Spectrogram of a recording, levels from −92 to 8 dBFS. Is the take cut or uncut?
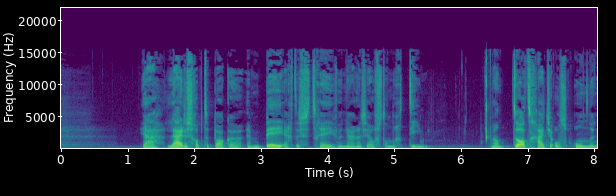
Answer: uncut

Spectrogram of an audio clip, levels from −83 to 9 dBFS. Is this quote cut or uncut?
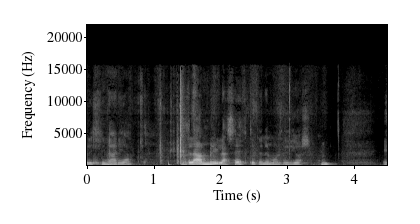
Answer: cut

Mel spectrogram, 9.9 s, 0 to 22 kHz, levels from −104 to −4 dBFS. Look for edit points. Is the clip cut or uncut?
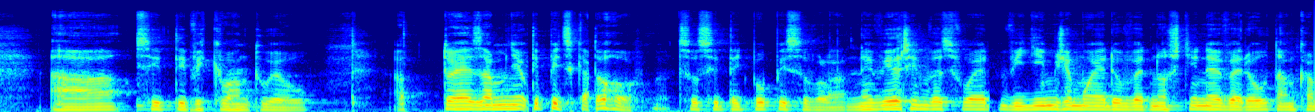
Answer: cut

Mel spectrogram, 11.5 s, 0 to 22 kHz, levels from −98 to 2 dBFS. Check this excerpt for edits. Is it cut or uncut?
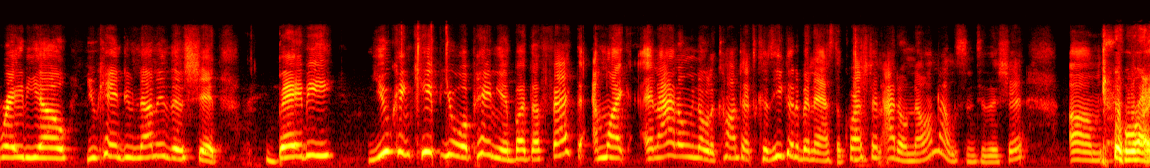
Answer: uncut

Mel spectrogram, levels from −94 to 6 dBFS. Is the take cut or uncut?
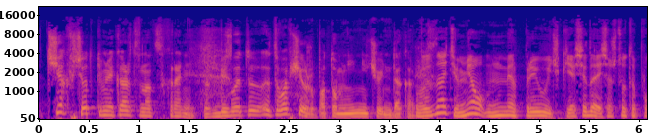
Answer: cut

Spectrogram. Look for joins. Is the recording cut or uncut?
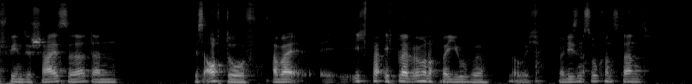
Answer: cut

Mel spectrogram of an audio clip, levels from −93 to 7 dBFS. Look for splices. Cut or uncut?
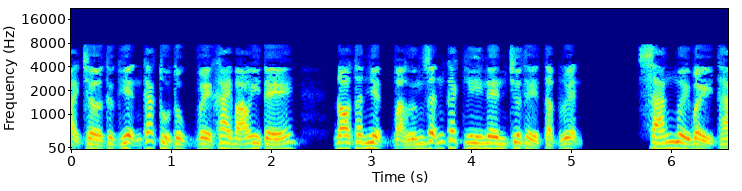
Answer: uncut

